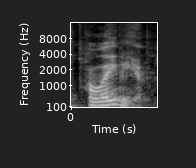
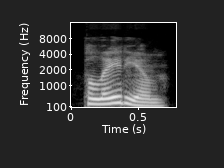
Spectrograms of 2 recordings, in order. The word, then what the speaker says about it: palladium: how do you pronounce palladium ready yeah so i'm saying palladium what did i say palladium yeah like a uh lad and i can already tell you it's lady well give me a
